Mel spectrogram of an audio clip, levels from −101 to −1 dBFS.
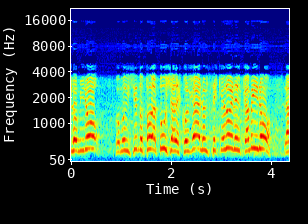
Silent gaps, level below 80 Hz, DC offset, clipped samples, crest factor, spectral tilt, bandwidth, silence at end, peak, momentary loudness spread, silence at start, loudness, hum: none; -76 dBFS; under 0.1%; under 0.1%; 14 dB; -6 dB/octave; 4.9 kHz; 0 s; 0 dBFS; 7 LU; 0 s; -16 LUFS; none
